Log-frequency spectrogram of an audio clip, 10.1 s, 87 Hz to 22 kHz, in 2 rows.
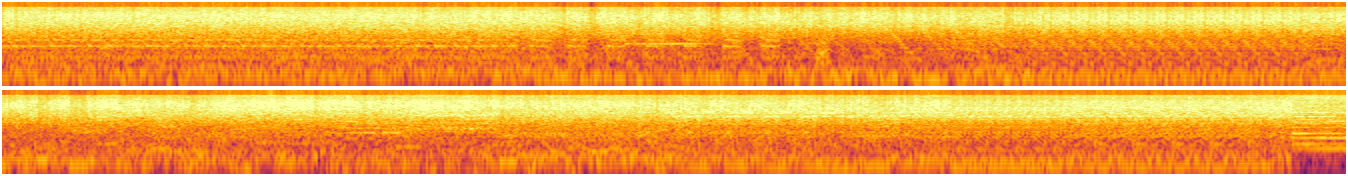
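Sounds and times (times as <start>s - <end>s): distorted electronic dance music: 0.0s - 10.0s.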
